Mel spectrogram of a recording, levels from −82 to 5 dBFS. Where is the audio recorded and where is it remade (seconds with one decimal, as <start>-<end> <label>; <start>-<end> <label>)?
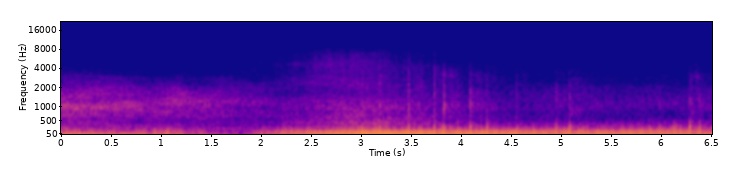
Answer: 0.0-0.4 recorded; 0.4-1.7 remade; 1.7-6.5 recorded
